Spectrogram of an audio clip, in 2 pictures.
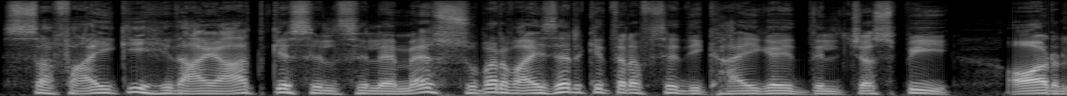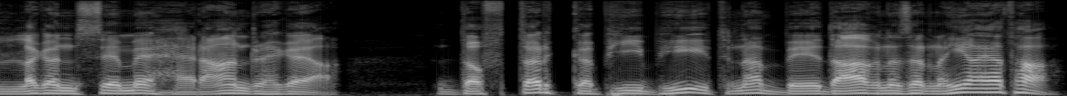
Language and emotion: Urdu, surprised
